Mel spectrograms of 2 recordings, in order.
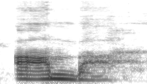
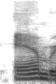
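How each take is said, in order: First: The word ends in a vowel, without r. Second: The word ends with a pronounced r sound. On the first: "I like the way that um Peaches says amba" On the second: "You don't you don't say amber"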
